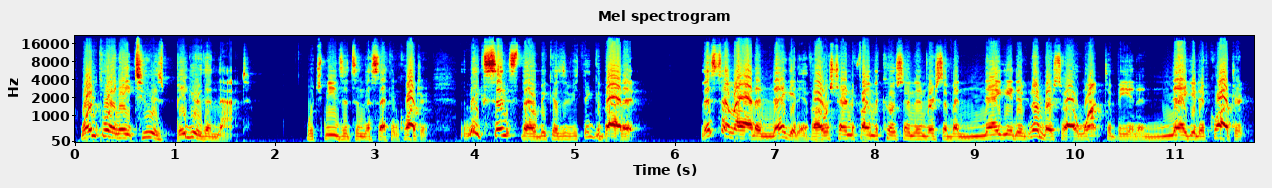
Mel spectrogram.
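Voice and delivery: ordinary talk, nothing marked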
